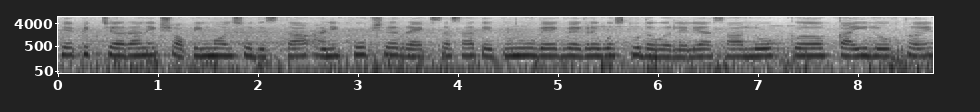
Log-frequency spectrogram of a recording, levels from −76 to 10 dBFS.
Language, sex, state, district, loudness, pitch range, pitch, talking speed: Konkani, female, Goa, North and South Goa, -13 LUFS, 200-215 Hz, 210 Hz, 150 wpm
